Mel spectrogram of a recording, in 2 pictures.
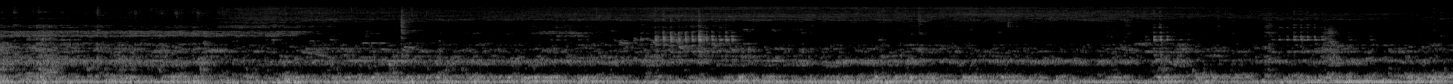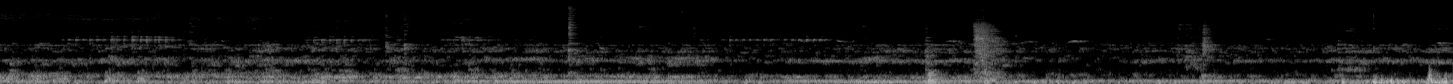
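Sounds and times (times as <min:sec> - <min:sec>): high wheel squeaks: 0:00.0 - 0:25.6
train wheels rumbling on track: 0:00.0 - 0:29.0.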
